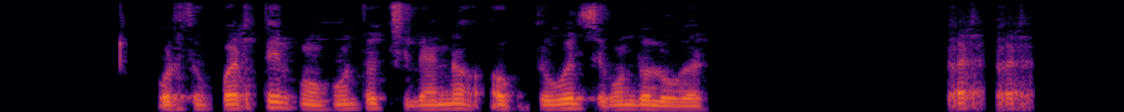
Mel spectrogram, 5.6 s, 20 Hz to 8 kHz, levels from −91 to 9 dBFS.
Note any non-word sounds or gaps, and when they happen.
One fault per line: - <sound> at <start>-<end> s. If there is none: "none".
- laugh at 4.7-5.2 s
